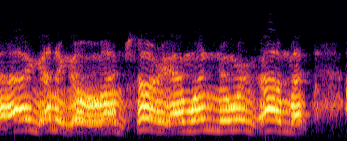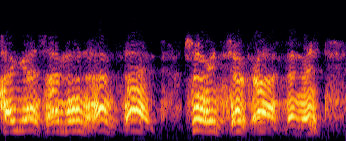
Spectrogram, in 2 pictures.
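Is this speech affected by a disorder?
Yes: throat cancer; survivor.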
